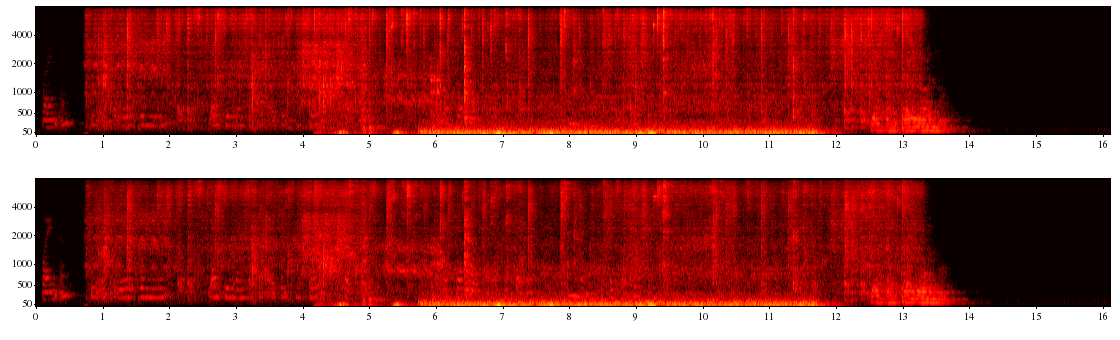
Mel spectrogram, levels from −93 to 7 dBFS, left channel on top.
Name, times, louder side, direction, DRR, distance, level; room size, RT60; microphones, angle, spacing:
voice 1, 0.1-0.5 0.8-2.0 2.6-4.3 4.6-4.9 5.9-7.5 7.9-9.1, right 4 dB, 80° right, 7 dB, 0.4 m, -62 dB
sound 1, 0.7-13.3, left 4 dB, 80° left, 0.9 m, -49 dB
sound 2, 4.2-7.3 7.6-10.4 10.8-11.9, left 1 dB, 60° left, 0.6 m, -42 dB
sound 3, 5.7-11.7, equal, 30° left, 1.1 m, -42 dB
voice 2, 12.5-13.7, equal, 15° left, 0 dB, 0.3 m, -49 dB
6.0 x 2.3 x 2.2 m, 0.69 s
head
